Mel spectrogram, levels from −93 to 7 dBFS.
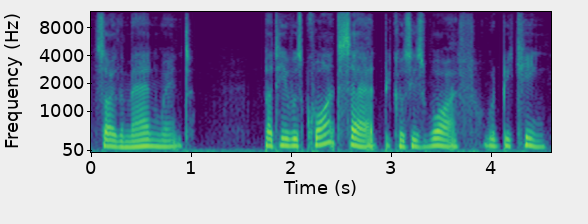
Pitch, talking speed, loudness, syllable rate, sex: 155 Hz, 195 wpm, -18 LUFS, 4.9 syllables/s, male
